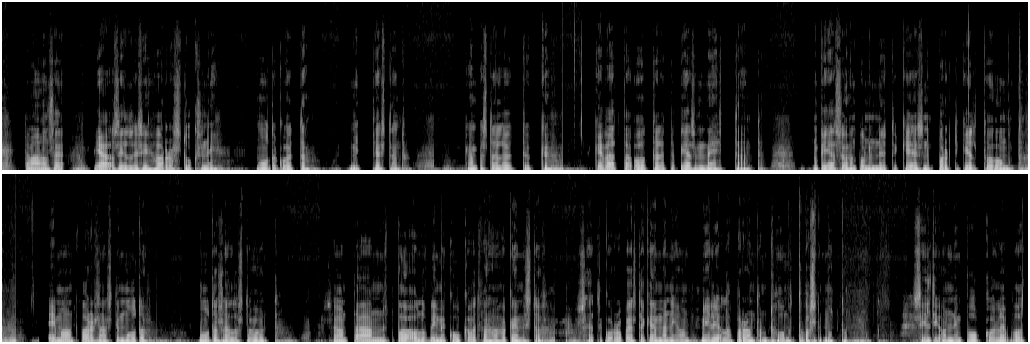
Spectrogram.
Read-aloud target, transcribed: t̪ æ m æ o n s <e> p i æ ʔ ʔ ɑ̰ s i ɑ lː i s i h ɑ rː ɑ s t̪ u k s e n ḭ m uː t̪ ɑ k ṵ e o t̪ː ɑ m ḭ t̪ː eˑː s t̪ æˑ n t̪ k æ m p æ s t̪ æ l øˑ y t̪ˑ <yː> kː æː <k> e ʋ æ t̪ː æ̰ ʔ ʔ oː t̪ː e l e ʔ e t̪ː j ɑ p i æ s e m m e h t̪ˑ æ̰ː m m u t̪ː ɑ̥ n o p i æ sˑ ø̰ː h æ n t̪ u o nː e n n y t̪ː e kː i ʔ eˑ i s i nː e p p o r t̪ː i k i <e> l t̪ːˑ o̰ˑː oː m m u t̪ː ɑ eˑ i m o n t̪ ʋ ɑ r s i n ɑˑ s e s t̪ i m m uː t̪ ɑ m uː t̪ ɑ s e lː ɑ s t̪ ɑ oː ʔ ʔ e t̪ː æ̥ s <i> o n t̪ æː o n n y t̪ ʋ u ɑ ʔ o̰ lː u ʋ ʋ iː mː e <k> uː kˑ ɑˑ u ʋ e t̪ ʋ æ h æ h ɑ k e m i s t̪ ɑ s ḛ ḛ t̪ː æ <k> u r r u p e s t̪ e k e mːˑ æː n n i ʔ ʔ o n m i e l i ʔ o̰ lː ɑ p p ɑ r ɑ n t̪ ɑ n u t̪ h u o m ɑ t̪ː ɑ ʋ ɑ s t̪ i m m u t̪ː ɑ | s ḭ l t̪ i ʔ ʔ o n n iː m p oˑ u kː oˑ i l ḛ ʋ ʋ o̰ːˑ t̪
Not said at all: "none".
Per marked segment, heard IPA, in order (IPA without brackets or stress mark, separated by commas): e, yː, k, e, e, k, k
